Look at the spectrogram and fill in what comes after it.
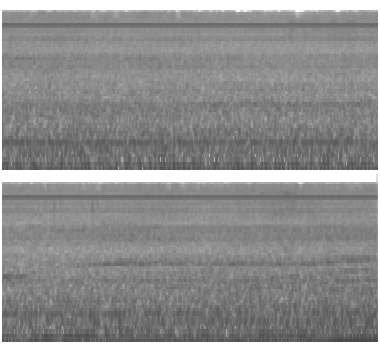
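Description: Motorcycle engine running at low road speed, its pitch rising gently from about three seconds in as the bike picks up speed.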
